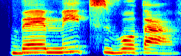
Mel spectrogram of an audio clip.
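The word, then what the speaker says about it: בְּמִצְוֹתָיו: This is pronounced as a vo. Even though it has the dot on top, it's bemitz Okay.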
